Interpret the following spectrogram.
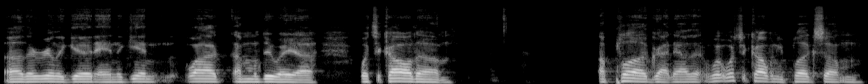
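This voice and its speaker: A man's voice: mid-range voice, steady tone, brisk, mellow. A man, hosting a casual live fishing chat in a rambling, joking way with lots of fillers. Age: 40s. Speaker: show host.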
